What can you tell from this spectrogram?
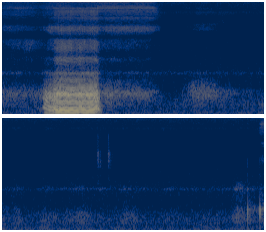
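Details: One loud, buzzing snore on a breath, then softer rasping breaths in a quiet room, from a sleeping pug described as unusual in its snoring; snoring.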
